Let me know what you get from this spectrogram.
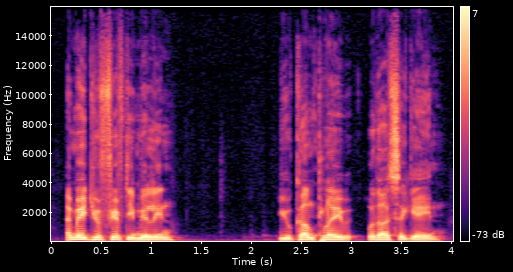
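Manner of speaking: voice dropped way down. Taking a turn at a Jokic impression on a call: Nikola Jokic impression. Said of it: "you do your Jokic".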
